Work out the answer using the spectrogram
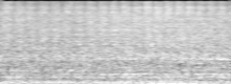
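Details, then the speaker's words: Engine idling after coil pack swap, still shaking and chugging: low uneven lumpy idle with heavier thumps; misfire persists with no fault code, coil pack apparently not the cause, source still a mystery. "No, we are still shaking. Yeah, that's still chugging."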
